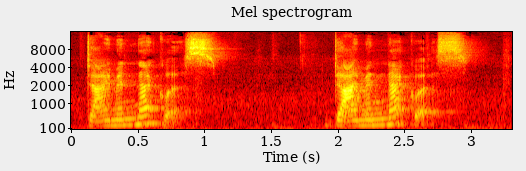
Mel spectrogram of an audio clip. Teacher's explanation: It would sound like the D at the end of diamond is gone when you say these words quickly together.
